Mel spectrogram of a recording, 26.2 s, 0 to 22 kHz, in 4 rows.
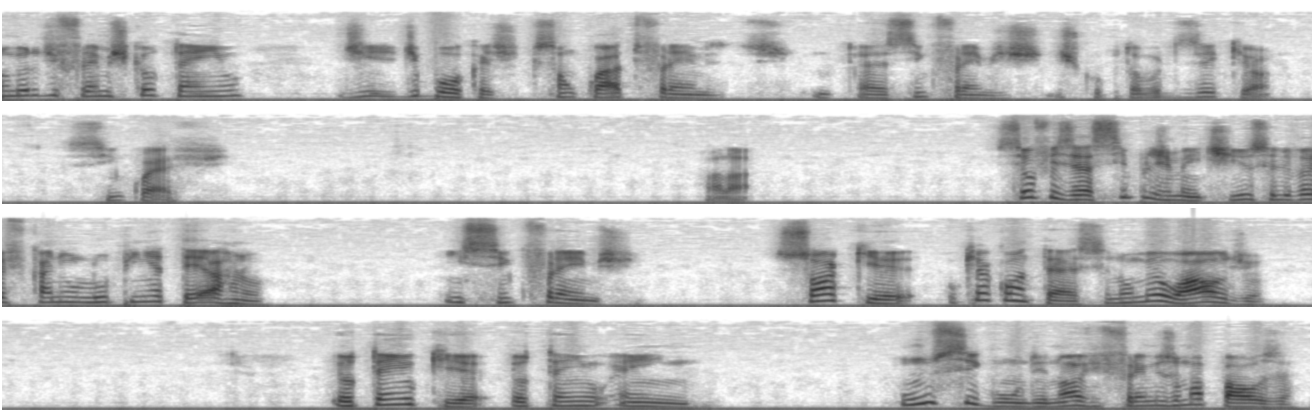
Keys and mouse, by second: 2.7 click, 6.9 5, 7.3 f, 8.9 Return, 10.0-18.3 drag, 19.9 click, 20.7 click, 23.5 click.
